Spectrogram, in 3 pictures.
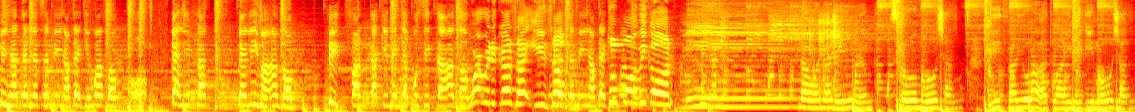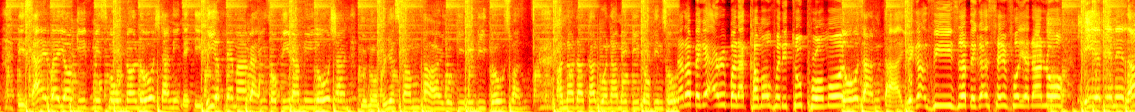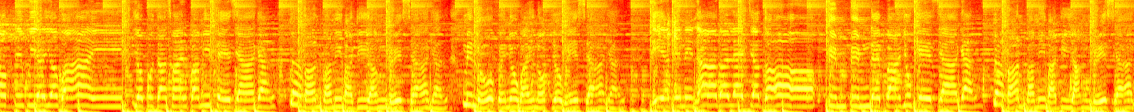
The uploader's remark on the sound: LIVE AUDIO LEVEL UP FRIDAYS - POWERED BY MADDD & BADDD LIQUIDO COCKTAIL BAR, WATER STREET BARBADOS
